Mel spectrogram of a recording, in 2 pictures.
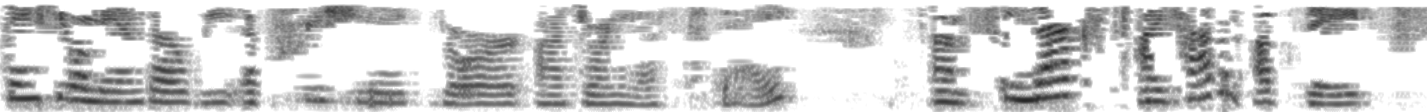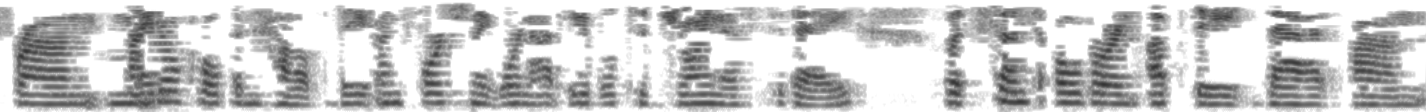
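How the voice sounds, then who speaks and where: A woman's voice: mid-range voice, normal speed. A woman moderating a conference call, politely thanking and introducing the next speakers. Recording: phone-line audio with faint hiss.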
